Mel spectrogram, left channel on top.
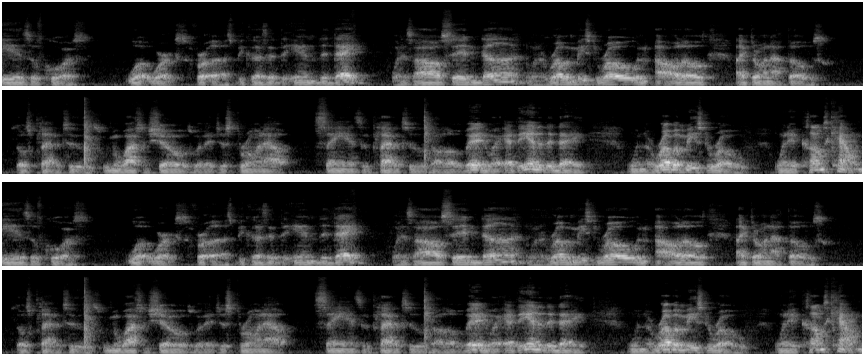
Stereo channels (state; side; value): normal; both; correlation 0.41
